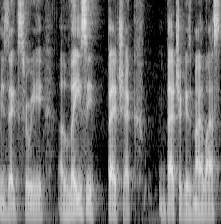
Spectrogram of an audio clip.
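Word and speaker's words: Peček: Uh Well, the the base of the name is actually a lazy pecheck. Bachek is my last name, creation last name. Well, it's pronounced pecheck, but I write it petech, which would be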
